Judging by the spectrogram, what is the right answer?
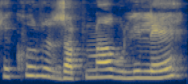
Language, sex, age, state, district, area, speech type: Assamese, female, 60+, Assam, Barpeta, rural, spontaneous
